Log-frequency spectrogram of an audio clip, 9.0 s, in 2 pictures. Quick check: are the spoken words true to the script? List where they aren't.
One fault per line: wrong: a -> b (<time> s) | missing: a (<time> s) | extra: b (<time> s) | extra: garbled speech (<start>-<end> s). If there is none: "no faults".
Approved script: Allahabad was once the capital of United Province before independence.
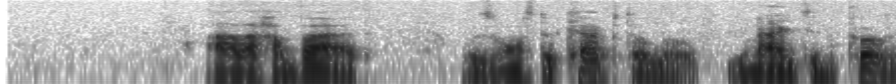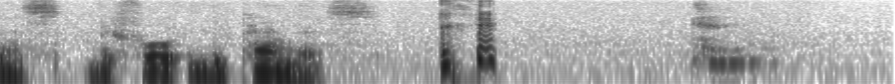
no faults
